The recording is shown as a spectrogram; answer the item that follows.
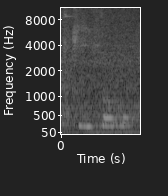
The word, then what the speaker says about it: Kipulu: Mine says Kapulu, I say Kipulu. Kipulu. And I'm right because my mom said I'm right.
